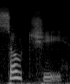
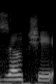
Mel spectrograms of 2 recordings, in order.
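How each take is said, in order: First: The name begins with an s sound. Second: The name begins with a z sound. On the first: The speaker calls it right. "Sochi is the correct way to say it" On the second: The speaker calls it wrong. "so it's not Zochi"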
